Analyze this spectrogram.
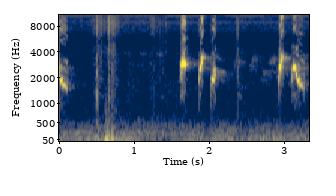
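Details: A red-whiskered bulbul that is said to be longing for the contest field gives two short clusters of whistled, slurred notes, with a faint rustle or flutter earlier on.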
